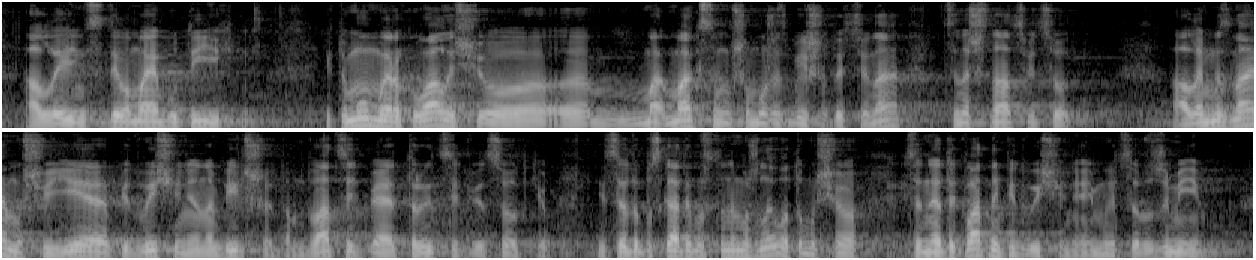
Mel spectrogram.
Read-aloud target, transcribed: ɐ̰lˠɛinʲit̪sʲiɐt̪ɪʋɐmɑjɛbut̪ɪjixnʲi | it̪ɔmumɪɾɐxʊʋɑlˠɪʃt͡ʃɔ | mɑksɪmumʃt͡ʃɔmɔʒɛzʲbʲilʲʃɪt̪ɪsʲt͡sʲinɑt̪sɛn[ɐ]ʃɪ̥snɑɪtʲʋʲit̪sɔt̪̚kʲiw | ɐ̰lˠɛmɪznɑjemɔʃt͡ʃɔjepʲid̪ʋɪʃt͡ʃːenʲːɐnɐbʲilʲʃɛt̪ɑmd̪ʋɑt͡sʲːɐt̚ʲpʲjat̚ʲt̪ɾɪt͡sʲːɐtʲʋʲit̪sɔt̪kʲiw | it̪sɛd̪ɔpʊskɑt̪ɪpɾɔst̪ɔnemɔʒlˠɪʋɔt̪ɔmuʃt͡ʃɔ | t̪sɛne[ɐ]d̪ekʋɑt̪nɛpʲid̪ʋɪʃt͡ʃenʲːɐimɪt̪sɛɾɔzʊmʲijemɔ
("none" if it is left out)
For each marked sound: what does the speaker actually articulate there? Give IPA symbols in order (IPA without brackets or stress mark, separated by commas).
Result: ɐ, ɐ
